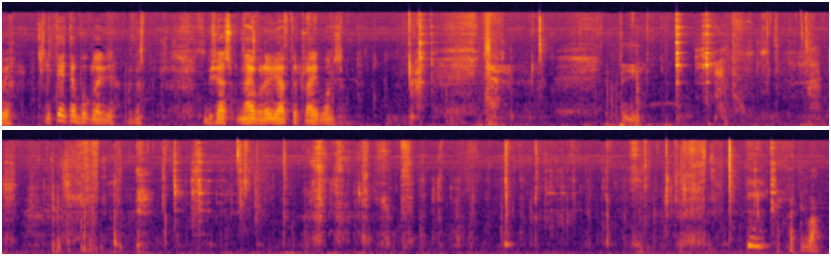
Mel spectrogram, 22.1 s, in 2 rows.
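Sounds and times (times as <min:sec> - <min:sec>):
people chewing and crunching: 0:00.0 - 0:21.7
cutlery clinking on dish: 0:08.9 - 0:10.8, 0:13.3 - 0:14.2, 0:18.2 - 0:18.8.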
